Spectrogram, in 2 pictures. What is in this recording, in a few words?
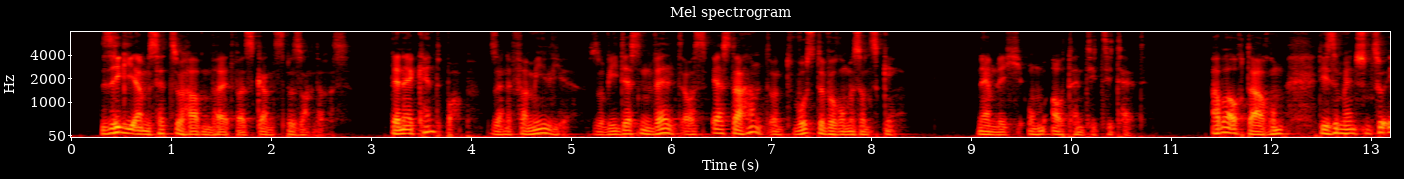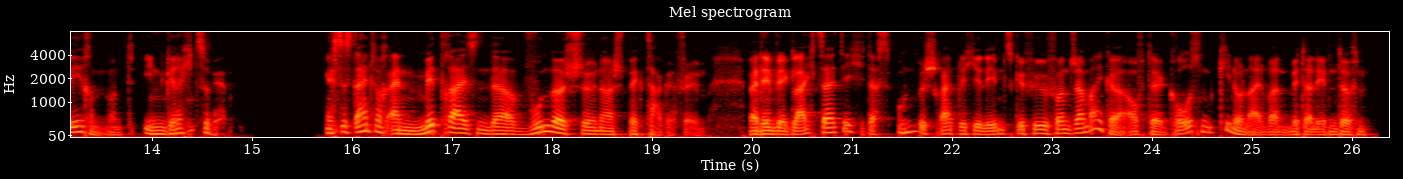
Voicesample Voiceover; Bob Marley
